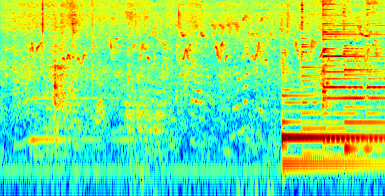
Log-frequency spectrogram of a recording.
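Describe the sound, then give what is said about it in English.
Birds chirp faintly outdoors among greenery against a low ambient hum for a few seconds, then a loud, sustained harmonic tone abruptly takes over near the end. “And the sounds of the birds chirping and all the green here is only going to help us.”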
